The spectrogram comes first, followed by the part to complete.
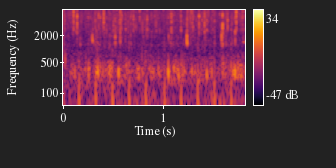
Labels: {"label": "biophony, crackle", "recorder": "SoundTrap 600"}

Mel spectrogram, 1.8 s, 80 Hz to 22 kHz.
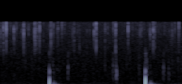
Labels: {"label": "biophony, double pulse", "recorder": "SoundTrap 300"}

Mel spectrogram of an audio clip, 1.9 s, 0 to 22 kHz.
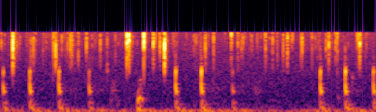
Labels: {"label": "biophony, knock", "recorder": "SoundTrap 300"}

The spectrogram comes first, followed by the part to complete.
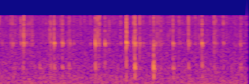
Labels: {"label": "ambient", "recorder": "HydroMoth"}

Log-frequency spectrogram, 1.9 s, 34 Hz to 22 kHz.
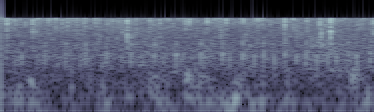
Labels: {"label": "biophony, rattle", "recorder": "SoundTrap 500"}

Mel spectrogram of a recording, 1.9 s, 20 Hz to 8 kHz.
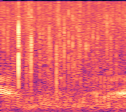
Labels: {"label": "biophony", "recorder": "SoundTrap 300"}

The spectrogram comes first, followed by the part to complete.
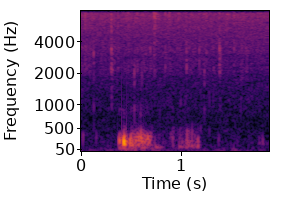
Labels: {"label": "biophony, growl", "recorder": "SoundTrap 600 or HydroMoth"}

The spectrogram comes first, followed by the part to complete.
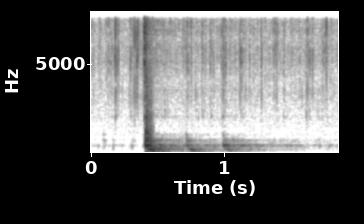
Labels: {"label": "anthrophony, bomb", "recorder": "HydroMoth"}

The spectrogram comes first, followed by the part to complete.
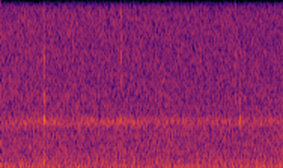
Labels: {"label": "ambient", "recorder": "HydroMoth"}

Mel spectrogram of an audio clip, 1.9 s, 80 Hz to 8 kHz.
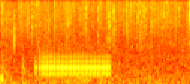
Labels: {"label": "biophony, croak", "recorder": "SoundTrap 500"}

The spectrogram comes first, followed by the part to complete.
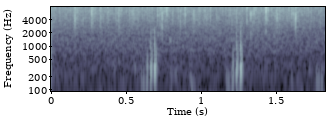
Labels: {"label": "biophony", "recorder": "SoundTrap 500"}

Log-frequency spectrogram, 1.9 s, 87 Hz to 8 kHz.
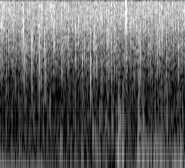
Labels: {"label": "biophony", "recorder": "SoundTrap 300"}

